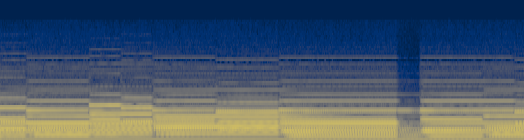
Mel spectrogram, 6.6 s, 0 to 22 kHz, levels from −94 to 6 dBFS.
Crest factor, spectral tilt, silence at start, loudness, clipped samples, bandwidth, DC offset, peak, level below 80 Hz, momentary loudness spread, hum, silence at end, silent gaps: 12 dB; -12 dB/octave; 0 s; -17 LUFS; under 0.1%; 5 kHz; 2%; -4 dBFS; -64 dBFS; 4 LU; none; 0 s; none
